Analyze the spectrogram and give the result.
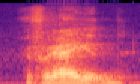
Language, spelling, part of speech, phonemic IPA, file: Dutch, vrijen, verb, /ˈvrɛi̯ə(n)/, Nl-vrijen.ogg
- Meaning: 1. to make love, to have sex 2. to make out, to cuddle, to hug and kiss 3. to have a relationship, to be a couple, to go out with someone 4. to court, to woo 5. synonym of bevrijden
